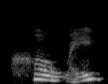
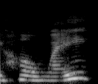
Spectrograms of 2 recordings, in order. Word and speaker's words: hallway: I've heard people saying hallway like in a hole and I let's open a little bit the mouth to say whole way, right?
